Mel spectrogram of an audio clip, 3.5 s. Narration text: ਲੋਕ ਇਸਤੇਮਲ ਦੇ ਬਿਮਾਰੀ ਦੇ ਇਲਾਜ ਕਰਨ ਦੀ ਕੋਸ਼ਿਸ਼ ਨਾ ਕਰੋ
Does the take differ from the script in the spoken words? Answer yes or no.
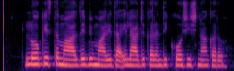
yes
